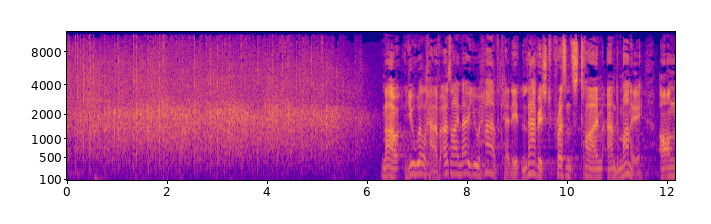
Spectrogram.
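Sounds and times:
round of applause: 0:00.0 - 0:06.3
speech: 0:06.3 - 0:12.1.

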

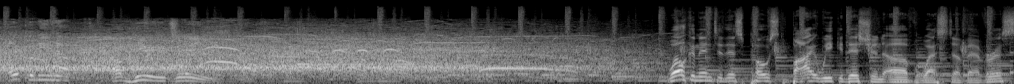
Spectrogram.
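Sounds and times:
stadium crowd cheering at the Rose Bowl punt return touchdown: 0:00.0 - 0:07.8
speech: 0:00.1 - 0:02.4, 0:06.7 - 0:10.1.

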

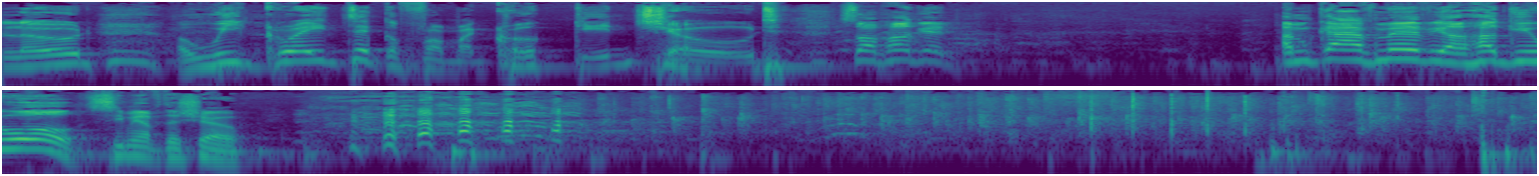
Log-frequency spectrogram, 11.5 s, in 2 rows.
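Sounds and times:
speech: 0:00.0 - 0:03.8, 0:04.8 - 0:07.6
laughter: 0:03.1 - 0:04.8, 0:06.8 - 0:08.4
audience clapping: 0:07.7 - 0:11.5
cheering: 0:07.8 - 0:11.5.

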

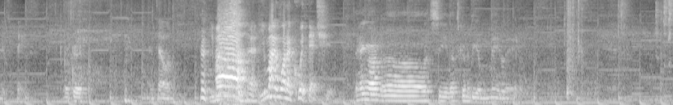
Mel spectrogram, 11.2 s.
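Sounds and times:
speech: 0:00.3 - 0:01.6, 0:02.6 - 0:08.8
laughter: 0:03.3 - 0:04.5
dice clattering across a hard surface: 0:09.4 - 0:11.2.

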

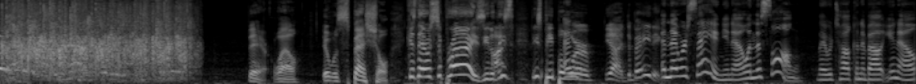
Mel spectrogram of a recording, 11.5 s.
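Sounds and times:
crowd applause: 0:00.0 - 0:02.6
speech: 0:03.1 - 0:11.4.

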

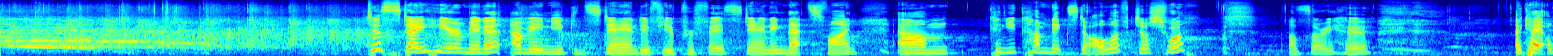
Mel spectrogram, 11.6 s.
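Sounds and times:
audience clapping: 0:00.0 - 0:03.7
speech: 0:02.8 - 0:10.7, 0:11.4 - 0:11.6.

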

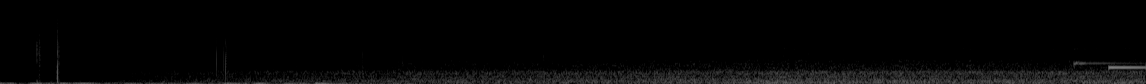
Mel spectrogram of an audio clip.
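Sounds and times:
train arriving at Pluckley station: 0:02.6 - 0:11.4.

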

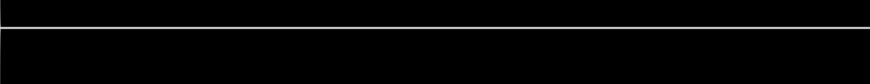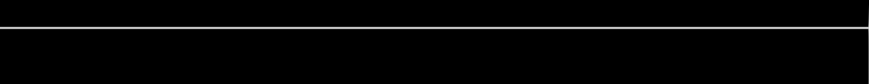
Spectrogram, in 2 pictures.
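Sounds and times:
5562 Hz pure sine tone: 0:00.0 - 0:17.3.

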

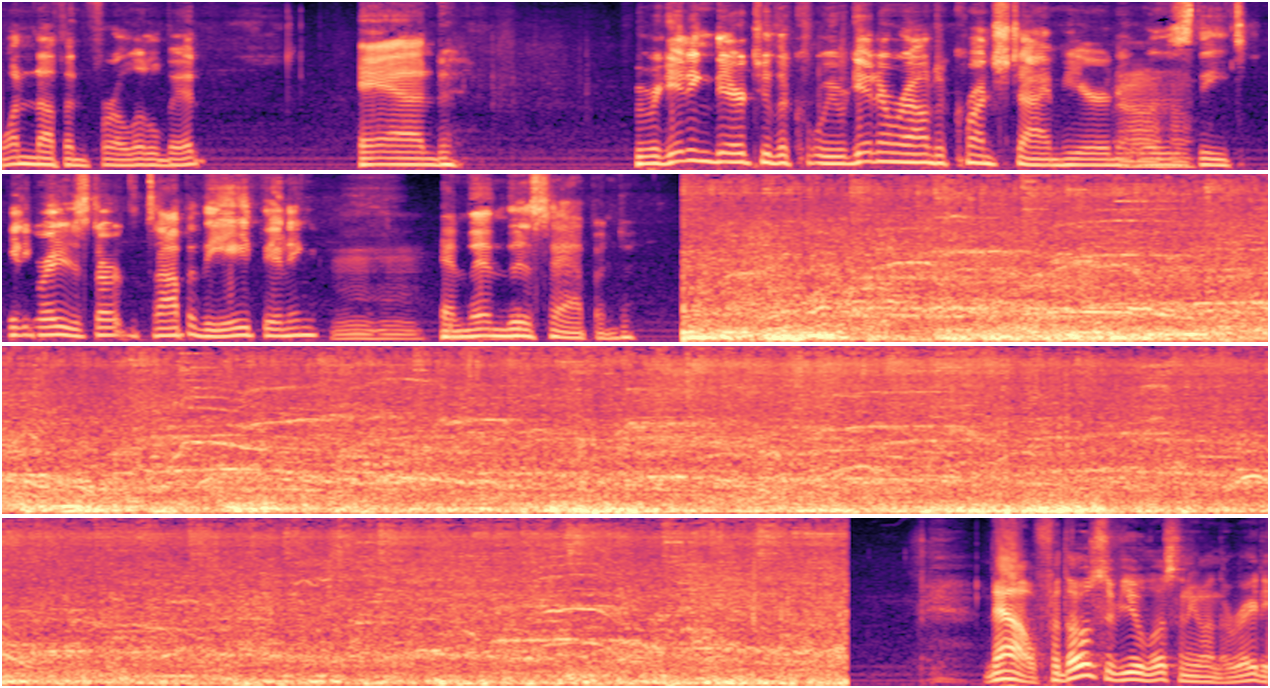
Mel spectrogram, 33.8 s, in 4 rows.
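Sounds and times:
speech: 0:00.0 - 0:01.4, 0:02.4 - 0:03.2, 0:04.2 - 0:15.0, 0:31.9 - 0:33.7
large stadium crowd roaring in reaction: 0:13.0 - 0:31.0.

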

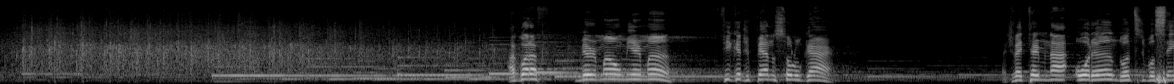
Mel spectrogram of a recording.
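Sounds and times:
audience applauding: 0:00.0 - 0:05.9
sustained organ or keyboard tones: 0:00.0 - 0:10.0
speech: 0:02.1 - 0:02.4, 0:05.1 - 0:08.4, 0:10.0 - 0:11.7.

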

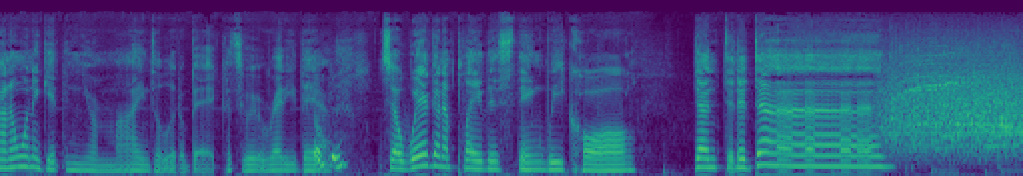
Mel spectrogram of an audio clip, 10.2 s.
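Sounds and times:
speech: 0:00.0 - 0:09.0
applause: 0:08.2 - 0:10.2.

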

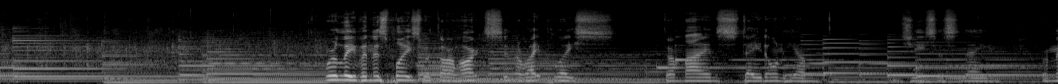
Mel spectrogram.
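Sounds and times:
audience clapping hands: 0:00.0 - 0:05.0
speech: 0:03.2 - 0:10.5.

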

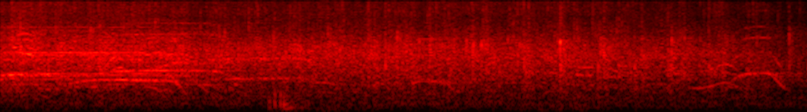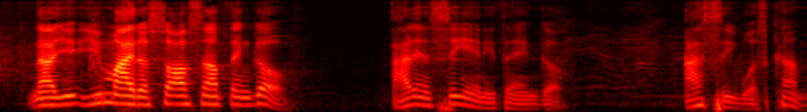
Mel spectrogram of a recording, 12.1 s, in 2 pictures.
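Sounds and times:
crowd clapping: 0:00.0 - 0:06.8
speech: 0:06.3 - 0:08.3, 0:09.0 - 0:10.4, 0:11.2 - 0:12.1.

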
